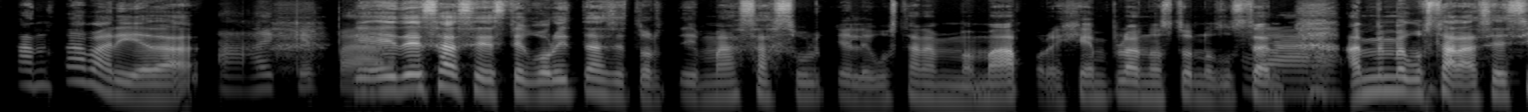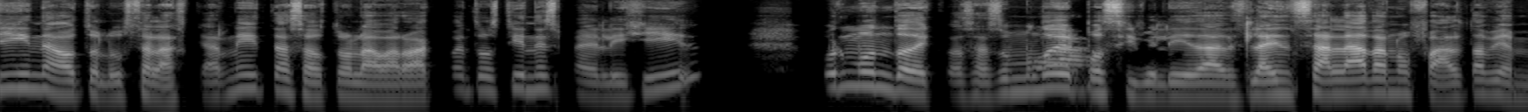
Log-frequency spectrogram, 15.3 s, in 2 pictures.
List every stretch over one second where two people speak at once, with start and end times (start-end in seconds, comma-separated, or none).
none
